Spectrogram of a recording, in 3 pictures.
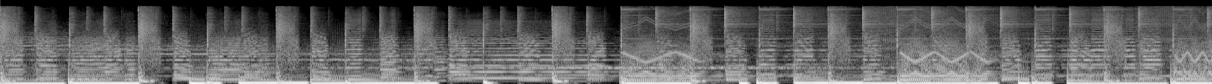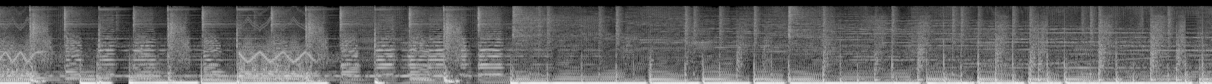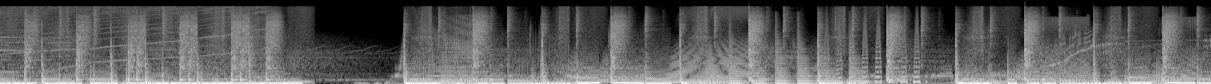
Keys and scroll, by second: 15.3 Tab, 24.3 ctrl+e, 30.0 Escape.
